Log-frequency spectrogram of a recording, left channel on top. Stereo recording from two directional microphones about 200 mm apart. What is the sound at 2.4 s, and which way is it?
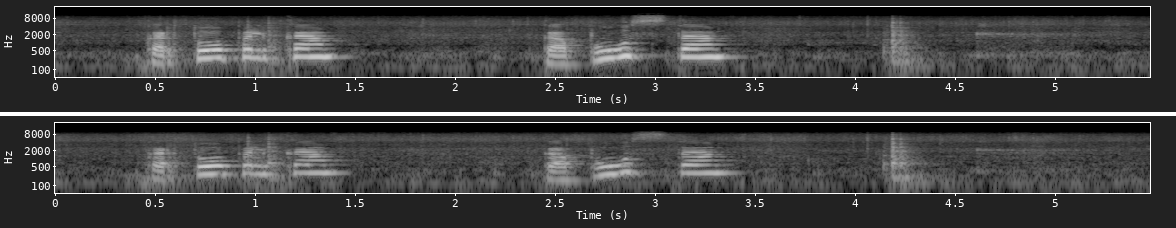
Speech, 45° left (ahead or behind).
